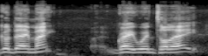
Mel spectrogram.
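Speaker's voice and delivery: clumsy attempted Australian accent. Pretending to be his impersonator, admitting he can't do accents: attempted Australian accent. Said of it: "maybe I should be his impersonator ... I can't do Australian accents".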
